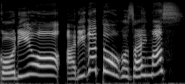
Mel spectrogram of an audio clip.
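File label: "goriyou arigatou", Japanese, girl; voice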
